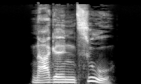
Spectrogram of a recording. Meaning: 1. comparative degree of nagelneu 2. inflection of nagelneu: strong/mixed nominative masculine singular 3. inflection of nagelneu: strong genitive/dative feminine singular
- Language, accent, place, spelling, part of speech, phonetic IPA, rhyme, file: German, Germany, Berlin, nagelneuer, adjective, [ˈnaːɡl̩ˈnɔɪ̯ɐ], -ɔɪ̯ɐ, De-nagelneuer.ogg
